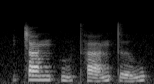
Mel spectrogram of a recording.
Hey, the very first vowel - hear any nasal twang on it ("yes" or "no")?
no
